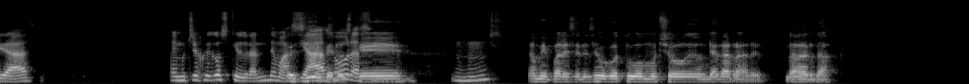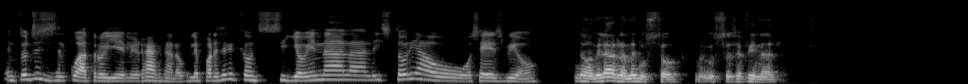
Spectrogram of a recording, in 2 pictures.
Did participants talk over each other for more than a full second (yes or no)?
yes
